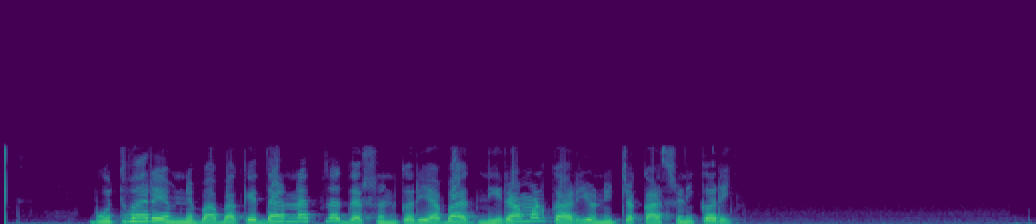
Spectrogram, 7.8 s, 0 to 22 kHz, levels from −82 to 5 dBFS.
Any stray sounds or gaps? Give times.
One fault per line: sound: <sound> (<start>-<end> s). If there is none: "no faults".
no faults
